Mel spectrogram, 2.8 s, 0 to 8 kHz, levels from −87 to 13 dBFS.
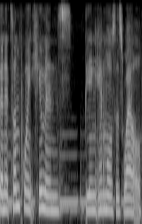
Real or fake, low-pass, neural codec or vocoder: fake; 7.2 kHz; codec, 44.1 kHz, 7.8 kbps, Pupu-Codec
